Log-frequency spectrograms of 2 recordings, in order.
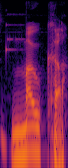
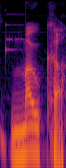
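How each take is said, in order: First: The word is said with an American pronunciation. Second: The same.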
